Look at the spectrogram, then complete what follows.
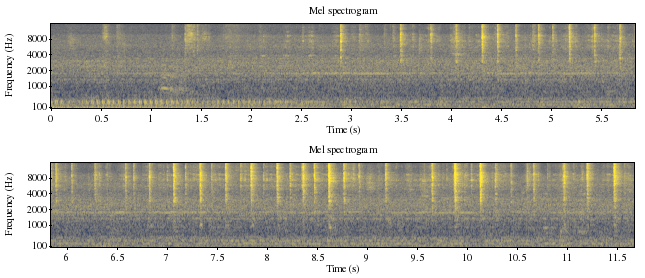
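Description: A wire whisk clicking and scraping against a metal saucepan as a sauce is whisked, in many quick irregular ticks. Under it runs a steady low mechanical hum, and for about the first three seconds a heavy low rumble.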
